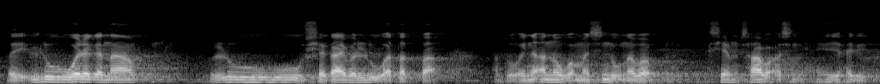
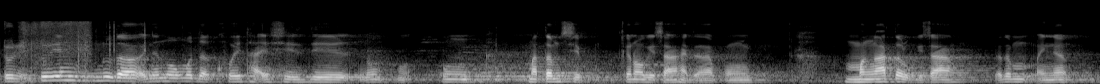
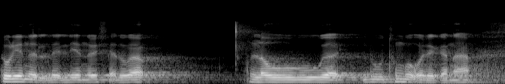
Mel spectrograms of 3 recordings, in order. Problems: background sounds at intervals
